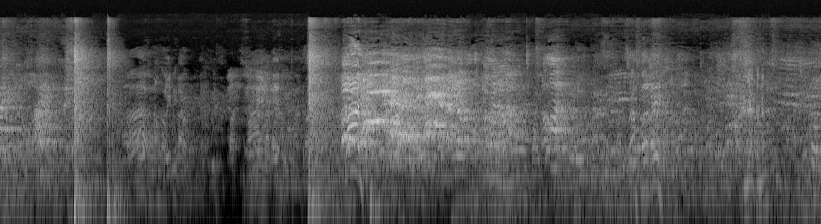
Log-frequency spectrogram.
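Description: A crowd of spectators talks and cheers loudly in a large echoing hall.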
